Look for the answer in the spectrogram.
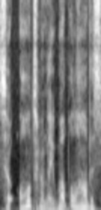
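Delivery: little FM radio disc jockey voice. Demonstrating a question to ask every prospect, FM DJ voice. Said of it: "notice a little F M D J voice".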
